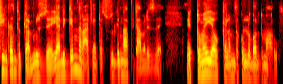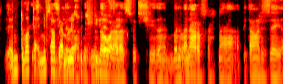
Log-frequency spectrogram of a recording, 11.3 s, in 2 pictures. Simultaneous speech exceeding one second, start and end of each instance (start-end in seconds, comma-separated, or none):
6.1-8.1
